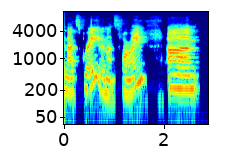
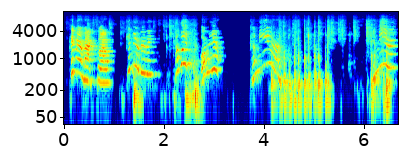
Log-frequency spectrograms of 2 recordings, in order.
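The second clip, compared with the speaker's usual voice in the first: very high sing-song calling a pet; 13 semitones higher, faster than usual. Real, not acted. Calling her dog over.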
